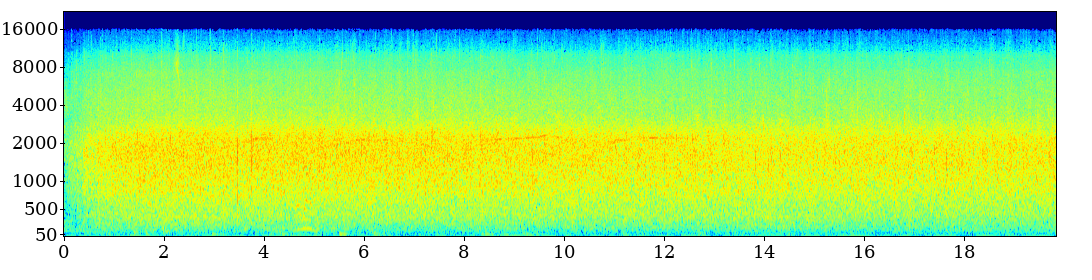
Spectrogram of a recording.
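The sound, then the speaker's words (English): A large audience in the packed sanctuary of Westminster Church, choir loft full, claps continuously for Barbara Brown Taylor, a dense, steady wash of applause that holds at an even, loud level throughout, with no voices rising above it. “To those of you listening on the radio and applauding at home or at your office, you're joining a packed sanctuary here at Westminster Church listening to Barbara Brown Taylor.”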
